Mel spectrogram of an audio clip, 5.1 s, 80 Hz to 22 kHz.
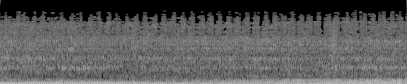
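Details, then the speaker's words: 1998 Jeep Cherokee XJ at idle after replacing a cracked, leaking cheap exhaust header (blown gasket) with a new one: steady even idle, low rumble, no ticking or puffing under the hood; exhaust leak gone, preservative smoke burning off. "But all the exhaust noise is gone under the hood. Don't hear an exhaust leak anymore, and all of our exhaust seems to be coming out"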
